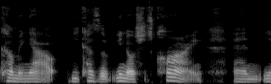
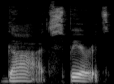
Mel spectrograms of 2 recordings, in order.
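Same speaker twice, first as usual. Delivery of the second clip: ordinary talk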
